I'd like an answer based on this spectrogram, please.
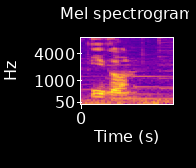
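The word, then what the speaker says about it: εἶδον: It's like a falling tone here. Eidon. But it's Eidon in medieval Greek and modern Greek too. Eidon. That would be the pronunciation, modern Greek.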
